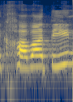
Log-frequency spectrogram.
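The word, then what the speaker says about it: خواتین: की आवाज देती है लेकिन खवातीन ऐसी चीज है जहां पर यह भी चुप नहीं रह सकता यह भी यहां व की आवाज आ रही है।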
